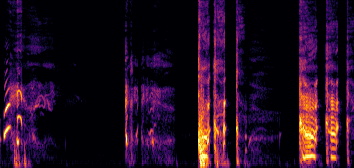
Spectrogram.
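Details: Person who says they are very sick coughing: about eight harsh, explosive coughs in separate clusters with short quiet gaps, some ending in a voiced, throaty tail.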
